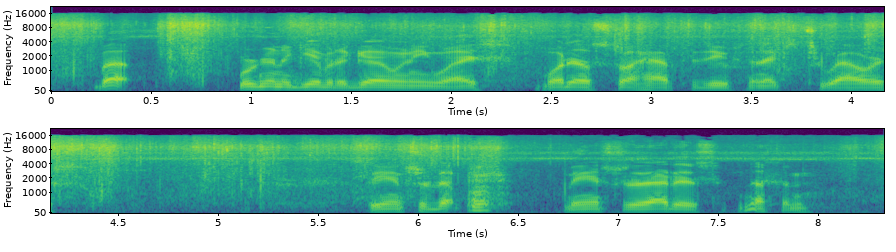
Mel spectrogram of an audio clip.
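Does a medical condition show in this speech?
No.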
